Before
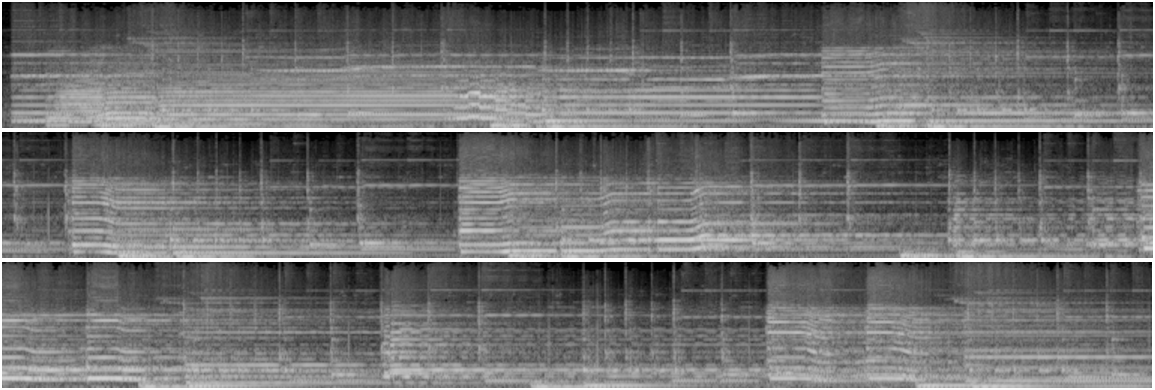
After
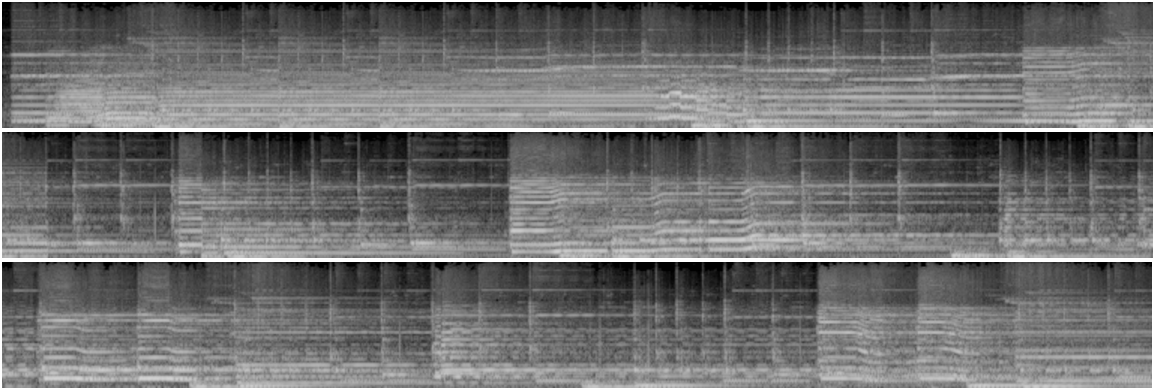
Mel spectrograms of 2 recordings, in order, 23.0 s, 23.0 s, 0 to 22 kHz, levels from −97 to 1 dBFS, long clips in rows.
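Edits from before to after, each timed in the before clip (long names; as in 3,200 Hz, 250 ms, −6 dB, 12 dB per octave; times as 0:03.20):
0:01.17–0:01.84: repeat, 3 plays
0:06.63–0:07.26: remove
0:08.29–0:08.66: remove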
